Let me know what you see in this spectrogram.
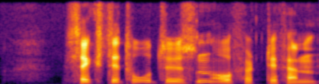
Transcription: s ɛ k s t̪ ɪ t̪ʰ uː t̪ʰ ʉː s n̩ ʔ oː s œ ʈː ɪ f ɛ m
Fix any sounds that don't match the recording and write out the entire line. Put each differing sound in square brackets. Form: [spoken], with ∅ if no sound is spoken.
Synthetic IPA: s ɛ k s t̪ ɪ t̪ʰ uː t̪ʰ ʉː s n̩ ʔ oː [f] œ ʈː ɪ f ɛ m

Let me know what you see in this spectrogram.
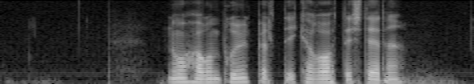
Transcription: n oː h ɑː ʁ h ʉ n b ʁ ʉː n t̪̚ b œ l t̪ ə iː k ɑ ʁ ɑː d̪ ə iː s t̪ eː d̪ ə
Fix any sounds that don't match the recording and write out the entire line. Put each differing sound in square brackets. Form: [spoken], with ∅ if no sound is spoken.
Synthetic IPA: n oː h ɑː ʁ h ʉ n b ʁ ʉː n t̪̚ b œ l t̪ ə iː [kʰ] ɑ ʁ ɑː [t̪] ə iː s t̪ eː d̪ ə

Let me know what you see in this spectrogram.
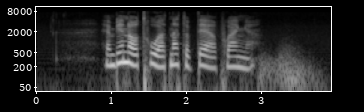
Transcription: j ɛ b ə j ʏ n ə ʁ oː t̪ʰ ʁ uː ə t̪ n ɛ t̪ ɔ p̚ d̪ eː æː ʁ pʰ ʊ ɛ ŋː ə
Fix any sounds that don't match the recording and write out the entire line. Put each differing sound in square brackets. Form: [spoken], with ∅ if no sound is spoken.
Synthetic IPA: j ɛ b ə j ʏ n ə ʁ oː t̪ʰ ʁ uː [ɑ] t̪ n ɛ t̪ ɔ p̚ d̪ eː æː ʁ pʰ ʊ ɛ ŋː ə

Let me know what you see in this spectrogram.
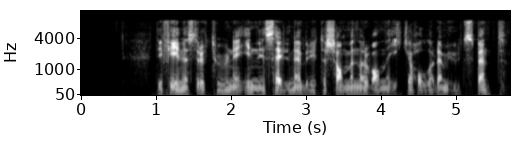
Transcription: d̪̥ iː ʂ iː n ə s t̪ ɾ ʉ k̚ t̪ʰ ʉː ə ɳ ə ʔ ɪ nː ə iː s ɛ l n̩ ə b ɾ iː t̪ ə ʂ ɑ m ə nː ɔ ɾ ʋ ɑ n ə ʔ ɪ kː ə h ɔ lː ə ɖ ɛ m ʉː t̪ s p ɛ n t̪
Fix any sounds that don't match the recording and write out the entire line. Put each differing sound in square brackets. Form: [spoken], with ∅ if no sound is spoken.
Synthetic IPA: d̪̥ iː [f] iː n ə s t̪ ɾ ʉ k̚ t̪ʰ ʉː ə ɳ ə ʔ ɪ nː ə iː s ɛ l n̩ ə b ɾ [yː] t̪ ə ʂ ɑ m ə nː ɔ ɾ ʋ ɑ n ə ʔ ɪ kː ə h ɔ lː ə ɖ ɛ m ʉː t̪ s p ɛ n t̪

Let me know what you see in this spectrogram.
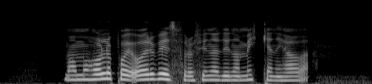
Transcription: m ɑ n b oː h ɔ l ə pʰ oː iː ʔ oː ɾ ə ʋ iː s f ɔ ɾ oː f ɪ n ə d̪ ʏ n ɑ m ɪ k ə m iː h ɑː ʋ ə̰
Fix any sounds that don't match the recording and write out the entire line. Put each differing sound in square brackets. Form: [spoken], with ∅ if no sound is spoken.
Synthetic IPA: m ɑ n [m] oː h ɔ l ə pʰ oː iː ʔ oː ɾ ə ʋ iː s f ɔ ɾ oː f ɪ n ə d̪ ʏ n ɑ m ɪ k ə [n] iː h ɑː ʋ ə̰

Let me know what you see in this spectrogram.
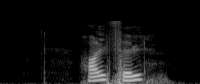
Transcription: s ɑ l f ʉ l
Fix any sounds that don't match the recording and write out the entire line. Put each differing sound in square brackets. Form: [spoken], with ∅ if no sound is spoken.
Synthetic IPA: [h] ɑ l f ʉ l

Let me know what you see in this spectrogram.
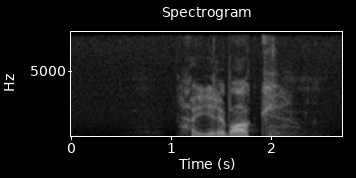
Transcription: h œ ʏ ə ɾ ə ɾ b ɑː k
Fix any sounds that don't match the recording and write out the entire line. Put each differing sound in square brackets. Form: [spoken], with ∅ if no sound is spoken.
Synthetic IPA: h œ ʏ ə ɾ ə [∅] b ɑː k

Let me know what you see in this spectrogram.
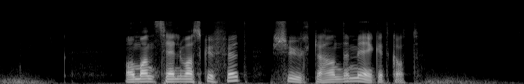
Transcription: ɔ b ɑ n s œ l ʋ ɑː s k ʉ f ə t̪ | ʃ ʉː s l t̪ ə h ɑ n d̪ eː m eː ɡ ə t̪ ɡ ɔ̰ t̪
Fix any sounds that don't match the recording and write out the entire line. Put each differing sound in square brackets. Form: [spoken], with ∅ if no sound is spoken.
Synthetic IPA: ɔ [m] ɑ n s [ɛ] l ʋ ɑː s k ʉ f ə t̪ | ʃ ʉː [∅] l t̪ ə h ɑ n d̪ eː m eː ɡ ə t̪ ɡ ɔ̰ t̪

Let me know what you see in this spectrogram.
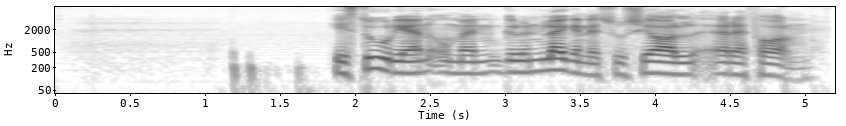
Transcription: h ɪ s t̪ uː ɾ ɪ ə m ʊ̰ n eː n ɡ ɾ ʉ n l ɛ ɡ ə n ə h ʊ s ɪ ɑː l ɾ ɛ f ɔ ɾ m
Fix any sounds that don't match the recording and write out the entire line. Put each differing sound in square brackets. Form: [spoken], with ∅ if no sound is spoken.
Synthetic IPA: h ɪ s t̪ uː ɾ ɪ ə [n] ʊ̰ [m] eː n ɡ ɾ ʉ n l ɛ ɡ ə n ə [s] ʊ s ɪ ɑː l ɾ ɛ f ɔ ɾ m

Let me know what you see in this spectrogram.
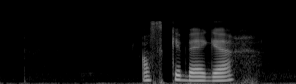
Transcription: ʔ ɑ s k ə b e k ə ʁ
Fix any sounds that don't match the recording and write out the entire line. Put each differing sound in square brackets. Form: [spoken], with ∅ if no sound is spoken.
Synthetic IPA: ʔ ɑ s k ə b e [ɡ] ə ʁ

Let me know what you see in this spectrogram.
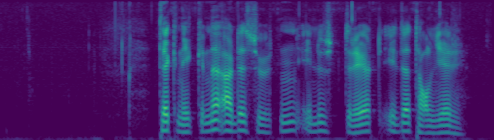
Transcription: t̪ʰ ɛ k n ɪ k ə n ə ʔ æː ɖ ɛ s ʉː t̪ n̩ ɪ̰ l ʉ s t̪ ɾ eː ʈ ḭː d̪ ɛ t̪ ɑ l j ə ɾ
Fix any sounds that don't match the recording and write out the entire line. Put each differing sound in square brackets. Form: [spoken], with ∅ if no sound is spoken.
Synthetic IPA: t̪ʰ ɛ k n ɪ k ə n ə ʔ æː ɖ ɛ s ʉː t̪ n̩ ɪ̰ l ʉ s t̪ ɾ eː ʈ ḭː d̪ ɛ [t̪ʰ] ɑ l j ə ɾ

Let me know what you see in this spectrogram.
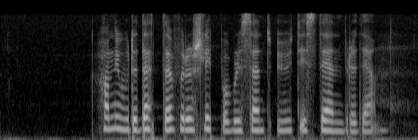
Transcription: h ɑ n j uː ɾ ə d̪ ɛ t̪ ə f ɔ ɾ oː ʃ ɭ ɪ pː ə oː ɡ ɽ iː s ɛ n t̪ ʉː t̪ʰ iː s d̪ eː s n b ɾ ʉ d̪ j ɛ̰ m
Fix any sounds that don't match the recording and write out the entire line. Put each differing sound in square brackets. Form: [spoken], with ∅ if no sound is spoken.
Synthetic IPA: h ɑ n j uː ɾ ə d̪ ɛ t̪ ə f ɔ ɾ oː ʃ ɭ ɪ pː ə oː [b] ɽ iː s ɛ n t̪ ʉː [t̪] iː s [t̪] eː [∅] n b ɾ ʉ d̪ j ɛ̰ [n]

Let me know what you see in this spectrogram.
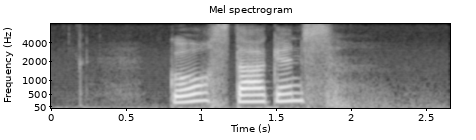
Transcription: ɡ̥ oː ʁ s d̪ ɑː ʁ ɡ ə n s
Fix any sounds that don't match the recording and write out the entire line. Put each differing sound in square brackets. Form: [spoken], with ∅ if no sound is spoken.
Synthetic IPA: ɡ̥ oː ʁ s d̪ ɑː [∅] ɡ ə n s

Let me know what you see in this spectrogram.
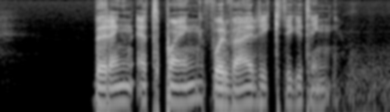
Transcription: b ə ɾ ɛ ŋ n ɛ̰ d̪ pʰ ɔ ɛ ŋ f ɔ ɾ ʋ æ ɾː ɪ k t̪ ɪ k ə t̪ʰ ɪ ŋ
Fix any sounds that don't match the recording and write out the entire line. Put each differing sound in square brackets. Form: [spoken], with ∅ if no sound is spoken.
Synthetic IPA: b ə ɾ ɛ ŋ n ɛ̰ [t̪] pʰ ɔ ɛ ŋ f ɔ ɾ ʋ [æː] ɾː ɪ k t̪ ɪ [ɡ] ə t̪ʰ ɪ ŋ

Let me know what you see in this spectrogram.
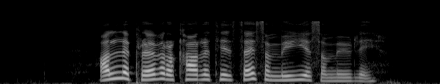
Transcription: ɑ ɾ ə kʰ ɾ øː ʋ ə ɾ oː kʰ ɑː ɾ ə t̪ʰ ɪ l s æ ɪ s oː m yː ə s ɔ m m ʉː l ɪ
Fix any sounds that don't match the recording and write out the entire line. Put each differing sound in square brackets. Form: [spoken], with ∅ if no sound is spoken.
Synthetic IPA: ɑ [l] ə [pʰ] ɾ øː ʋ ə ɾ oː kʰ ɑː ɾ ə t̪ʰ ɪ l s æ ɪ s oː m yː ə s ɔ m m ʉː l ɪ

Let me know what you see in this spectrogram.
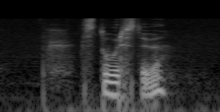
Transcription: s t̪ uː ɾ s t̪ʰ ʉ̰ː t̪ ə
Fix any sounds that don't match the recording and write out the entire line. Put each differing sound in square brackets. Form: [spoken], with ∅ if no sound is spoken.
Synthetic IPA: s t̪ uː ɾ s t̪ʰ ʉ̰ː [∅] ə

